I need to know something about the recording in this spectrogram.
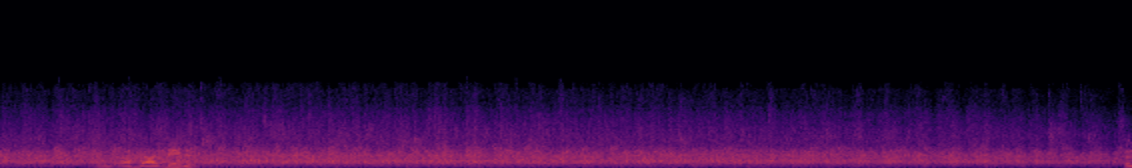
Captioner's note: applause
